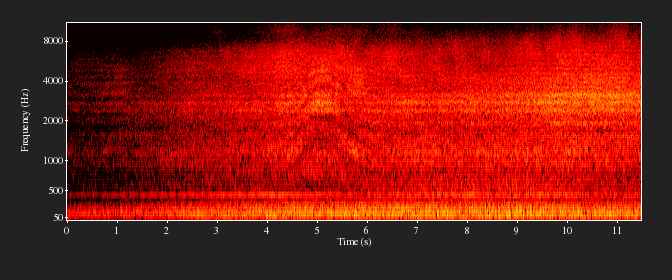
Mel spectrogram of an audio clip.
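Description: The engines of a Concorde supersonic jet airliner roar through a takeoff from runway 32 at Toulouse airport, France, on its first test flight on 2 March 1969, the broad rumbling thunder swelling louder over the first few seconds and then holding steady and powerful, with a sweeping whoosh as it passes.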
